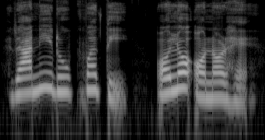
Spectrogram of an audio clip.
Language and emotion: Santali, neutral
